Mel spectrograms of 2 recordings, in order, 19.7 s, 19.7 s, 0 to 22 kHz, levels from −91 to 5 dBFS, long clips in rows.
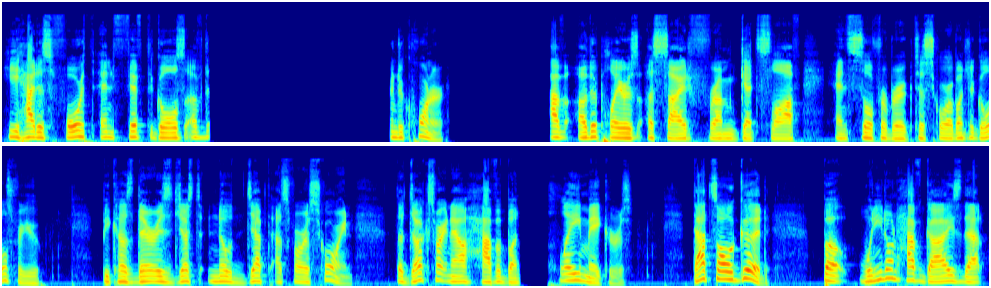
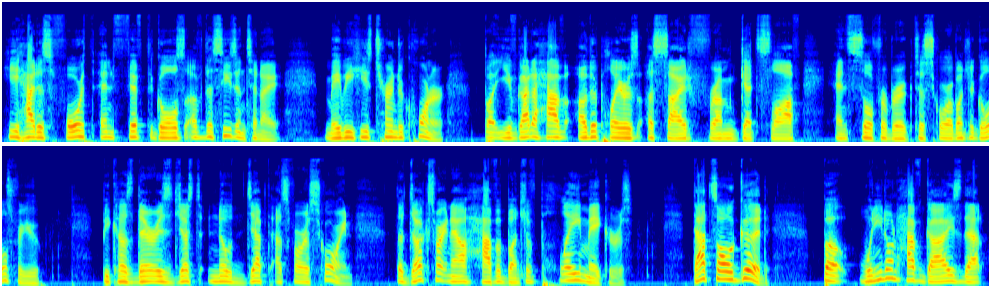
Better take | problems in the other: second | audio cutting out; at 2 s for 2 s, at 4.5 s for 1 s and at 15 s

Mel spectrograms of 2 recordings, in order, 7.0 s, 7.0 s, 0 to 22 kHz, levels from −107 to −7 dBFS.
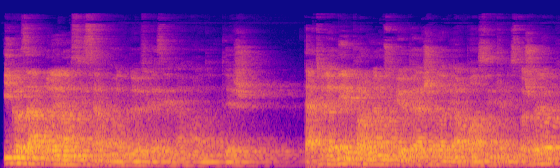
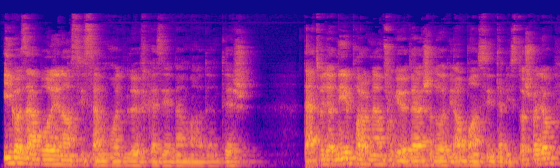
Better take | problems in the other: second | room echo; strong; dies away in 2.2 s; slight in the second // off-mic speech; far; far in the second

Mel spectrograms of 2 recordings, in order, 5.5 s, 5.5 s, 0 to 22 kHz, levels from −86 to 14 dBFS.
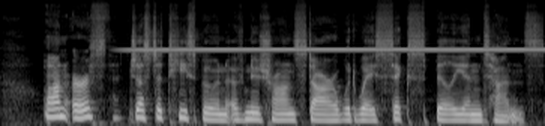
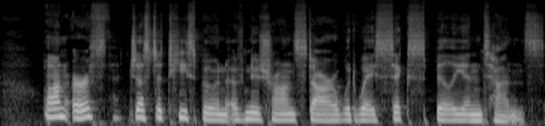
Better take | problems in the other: second | high-pitched whine; loud; from 1.5 s on; 5 kHz, 7 dB below the speech

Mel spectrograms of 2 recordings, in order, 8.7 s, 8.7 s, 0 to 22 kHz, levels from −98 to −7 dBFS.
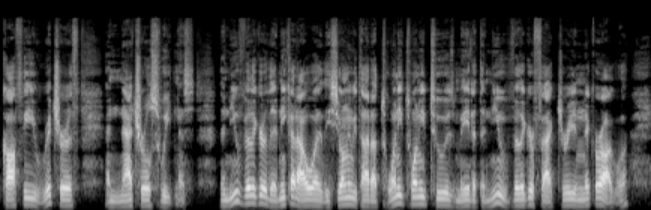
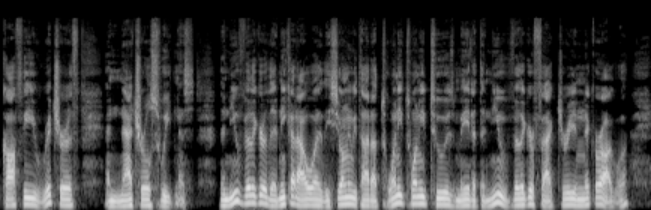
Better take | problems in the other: second | thin; very; fading below 550 Hz

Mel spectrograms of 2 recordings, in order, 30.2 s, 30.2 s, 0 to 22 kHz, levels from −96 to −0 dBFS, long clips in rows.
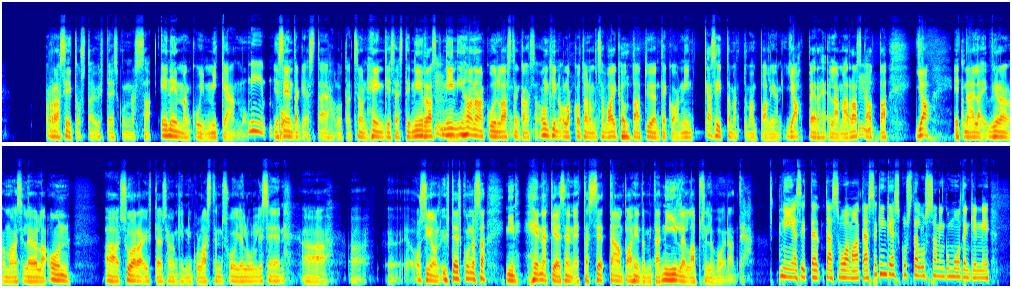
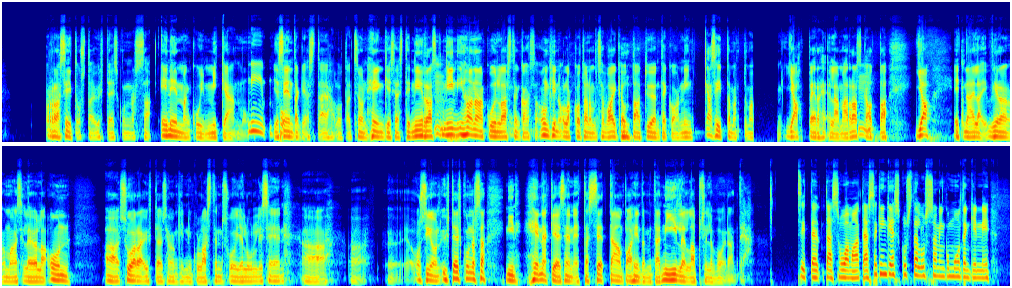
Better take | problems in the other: first | audio cutting out; at 11 s and at 27 s

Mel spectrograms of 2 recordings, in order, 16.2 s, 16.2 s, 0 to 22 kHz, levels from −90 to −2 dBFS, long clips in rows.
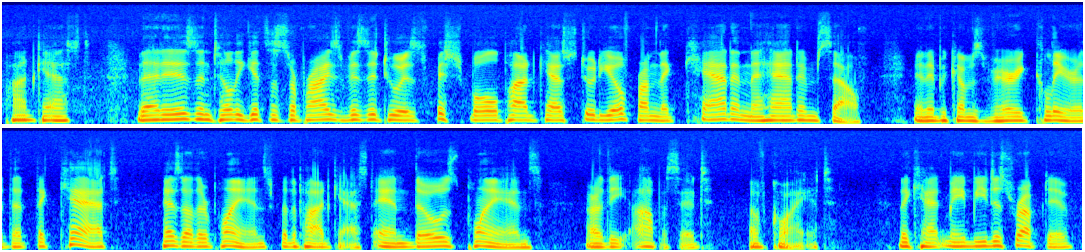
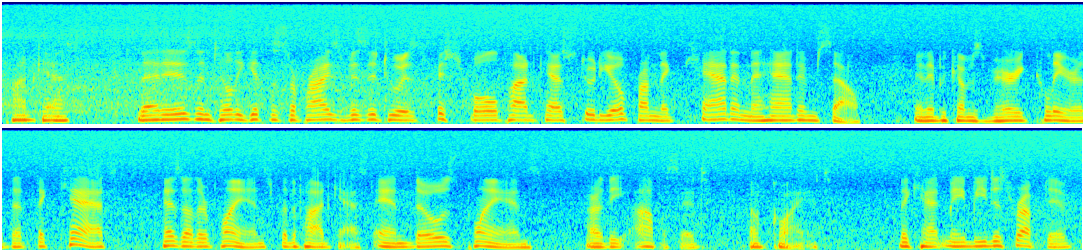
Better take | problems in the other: first | hiss; loud; throughout; 6 dB below the speech; faint in the first

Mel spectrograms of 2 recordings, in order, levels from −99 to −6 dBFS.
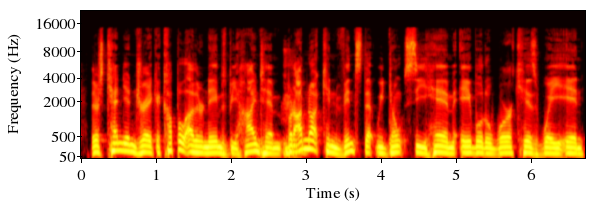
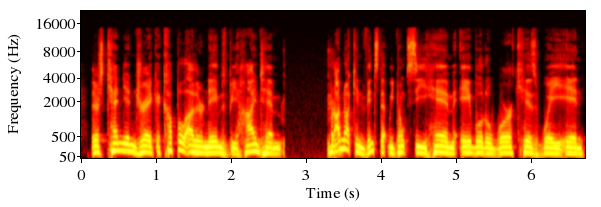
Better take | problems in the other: first | audio freezing; at 2.5 s for 0.5 s

